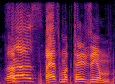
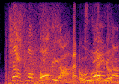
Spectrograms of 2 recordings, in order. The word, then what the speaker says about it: Phasmophobia: Phasmatasium. I have no idea. Phasmophobia!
